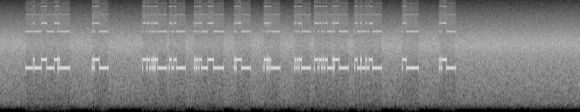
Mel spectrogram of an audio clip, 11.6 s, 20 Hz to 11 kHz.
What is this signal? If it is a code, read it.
TTY/TDD text telephone tones (45.45 baud Baudot), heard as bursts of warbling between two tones, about 400 Hz shift, 1600 Hz centre. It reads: THE SISTERS BECAME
